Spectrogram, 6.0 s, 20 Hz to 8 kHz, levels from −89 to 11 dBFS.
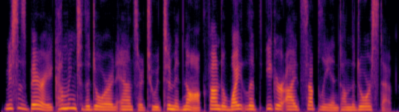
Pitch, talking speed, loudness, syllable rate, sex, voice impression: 225 Hz, 220 wpm, -18 LUFS, 5.5 syllables/s, female, very feminine, very young, very thin, tensed, slightly powerful, very bright, very hard, very clear, very fluent, very cute, intellectual, refreshing, sincere, slightly calm, friendly, reassuring, unique, slightly elegant, slightly wild, sweet, very lively, strict, intense, slightly sharp, slightly light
